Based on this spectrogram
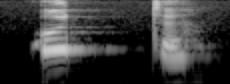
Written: Aout

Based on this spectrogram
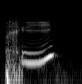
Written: Pri

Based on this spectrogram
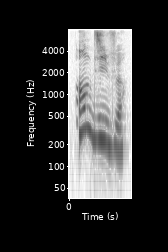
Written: Endivee

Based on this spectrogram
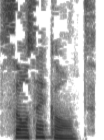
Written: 150

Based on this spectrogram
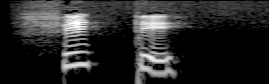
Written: Feter

